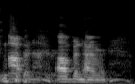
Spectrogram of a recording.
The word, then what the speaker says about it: Oppenheimer: Oppenheimer.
